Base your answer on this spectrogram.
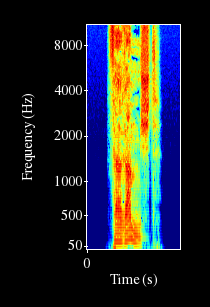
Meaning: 1. past participle of verramschen 2. inflection of verramschen: third-person singular present 3. inflection of verramschen: second-person plural present 4. inflection of verramschen: plural imperative
- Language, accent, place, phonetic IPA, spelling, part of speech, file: German, Germany, Berlin, [fɛɐ̯ˈʁamʃt], verramscht, verb, De-verramscht.ogg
